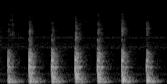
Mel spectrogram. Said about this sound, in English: Suddenly, there was this knock on the door.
